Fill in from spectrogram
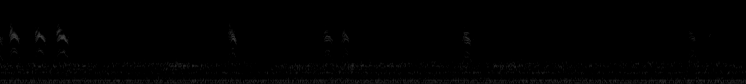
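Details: Spotted eagle-owls at a Johannesburg nest on 21 October 2021, as the male delivers a rat to the female to feed two owlets: quick trio of sharp, high, scratchy chirps, then scattered single and paired chirps over steady low hum.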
